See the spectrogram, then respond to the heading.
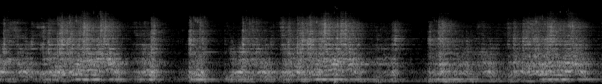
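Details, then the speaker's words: Pontiac 455 V8 (the $1,500 engine) during starting attempts: a high whir that keeps running on its own without the engine catching, as if the starter is staying engaged. Owner suspects a locked-up switch or arcing solenoid, possibly a loose connection. "Wait, what's it doing? It just kept going on its own. That was weird. Okay, now it's working right. It's like my switch just locked up."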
